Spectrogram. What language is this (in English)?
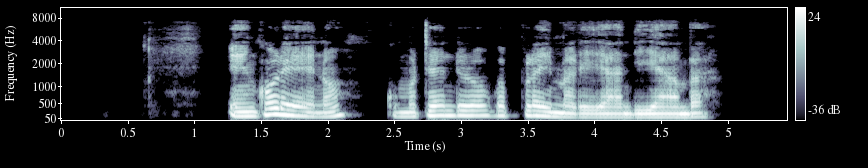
Ganda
